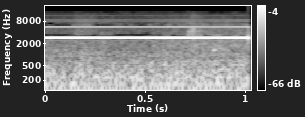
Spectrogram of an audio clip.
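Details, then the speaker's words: A steady high-pitched electronic tone; a Zoll R Series Plus defibrillator in AED advisory mode, having recognised ventricular fibrillation and charged, signalling ready to shock during a demonstration. "It's recognised VF, it's charged up, so just push the button."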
